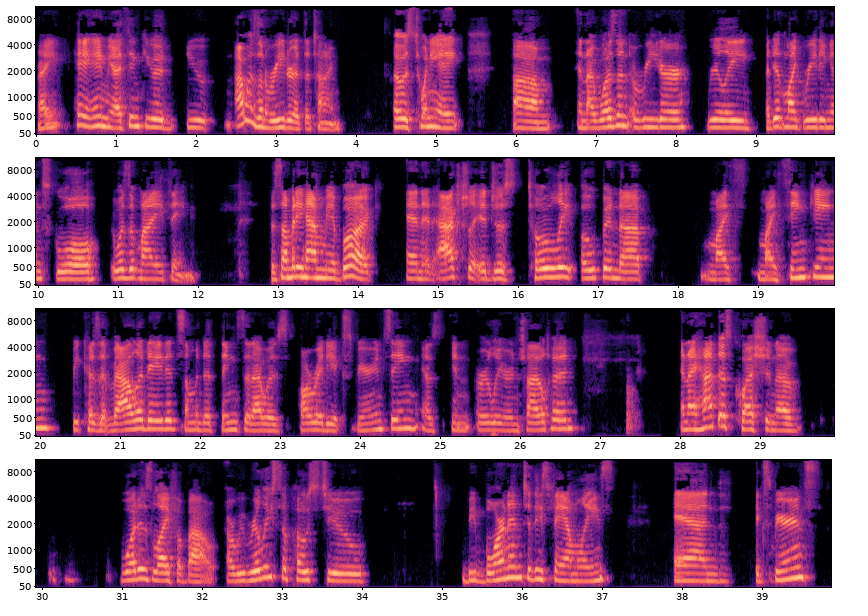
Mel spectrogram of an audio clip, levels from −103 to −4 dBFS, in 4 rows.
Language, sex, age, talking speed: English, female, 40-59, 135 wpm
